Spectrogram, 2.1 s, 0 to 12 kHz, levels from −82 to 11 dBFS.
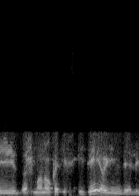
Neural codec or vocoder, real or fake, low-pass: none; real; 10.8 kHz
